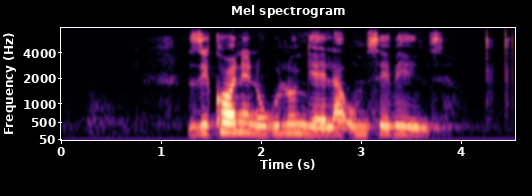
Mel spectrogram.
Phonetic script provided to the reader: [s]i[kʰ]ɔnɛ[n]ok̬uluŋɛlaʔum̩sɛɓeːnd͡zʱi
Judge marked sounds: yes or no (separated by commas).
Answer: no, yes, yes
